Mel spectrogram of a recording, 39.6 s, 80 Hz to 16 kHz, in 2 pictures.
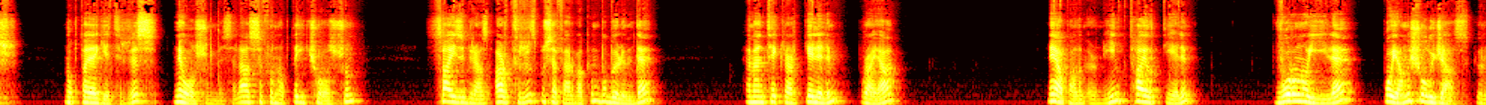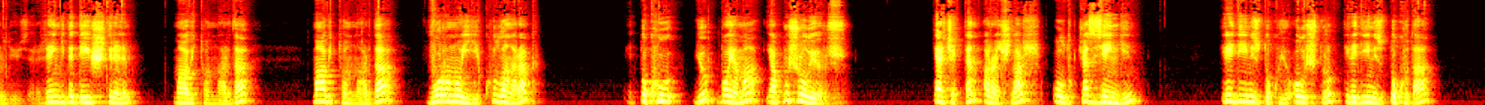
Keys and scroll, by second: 2.5 typing, 2.8 Return.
